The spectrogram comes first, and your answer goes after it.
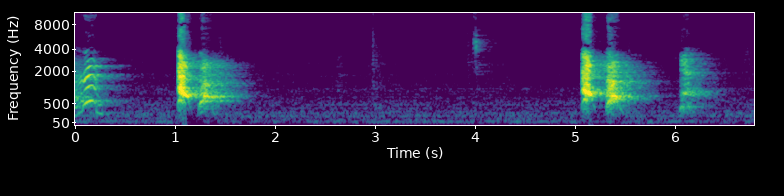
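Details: A female silver-and-white Siberian Husky, born December 2021, gives loud, sharp barks in two bursts, each followed by a softer yelp.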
